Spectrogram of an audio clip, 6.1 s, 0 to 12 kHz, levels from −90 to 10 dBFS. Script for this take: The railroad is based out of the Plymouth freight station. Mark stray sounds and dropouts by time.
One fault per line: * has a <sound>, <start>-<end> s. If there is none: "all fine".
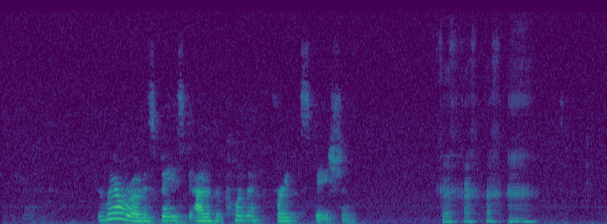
* has a laugh, 4.4-5.4 s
